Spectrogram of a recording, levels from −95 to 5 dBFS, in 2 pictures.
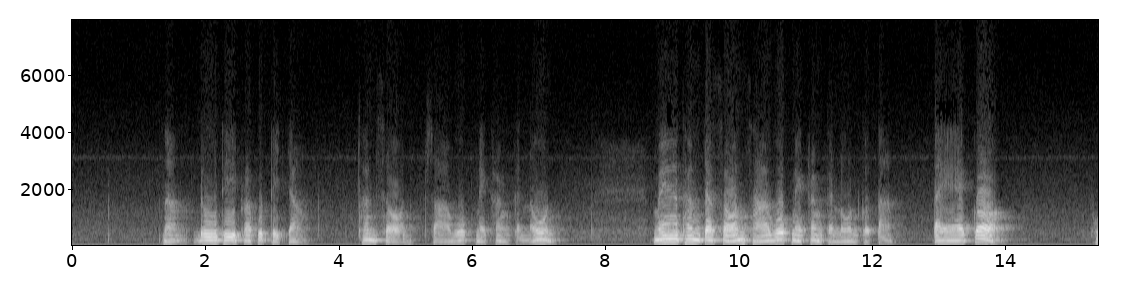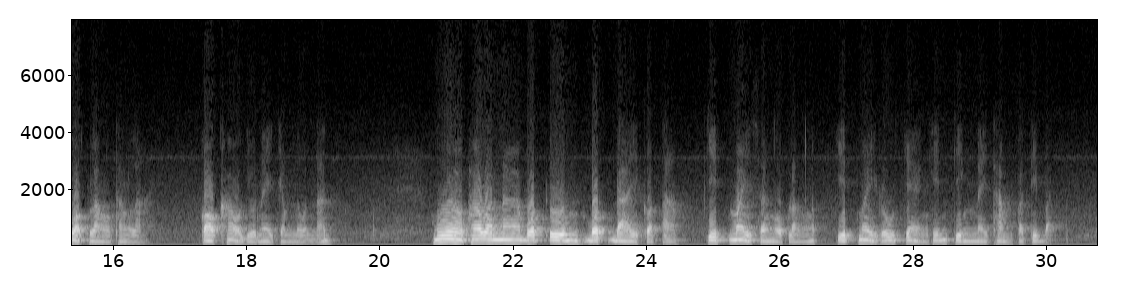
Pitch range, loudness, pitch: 85-110 Hz, -17 LUFS, 100 Hz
